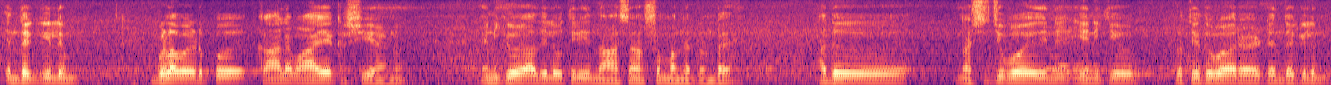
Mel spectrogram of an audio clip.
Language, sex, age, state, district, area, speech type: Malayalam, male, 45-60, Kerala, Kottayam, urban, spontaneous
